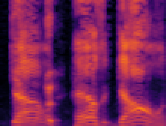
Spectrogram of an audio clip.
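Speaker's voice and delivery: put-on Australian accent. Asked for their best australian accent, one player gives it a try: australian accent. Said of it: "can we hear your best Australian accents".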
